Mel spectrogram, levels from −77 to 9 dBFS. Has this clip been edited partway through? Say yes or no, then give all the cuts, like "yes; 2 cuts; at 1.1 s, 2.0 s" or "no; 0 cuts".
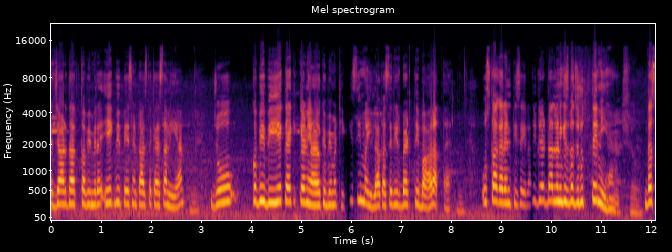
yes; 2 cuts; at 5.9 s, 9.7 s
